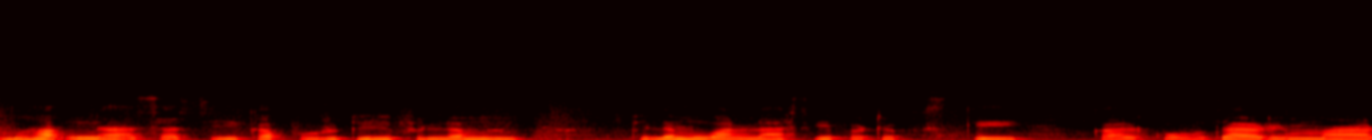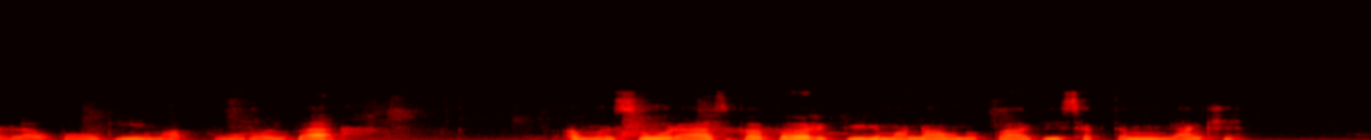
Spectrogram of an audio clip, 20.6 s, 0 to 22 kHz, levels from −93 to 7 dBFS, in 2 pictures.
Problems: background sounds at intervals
